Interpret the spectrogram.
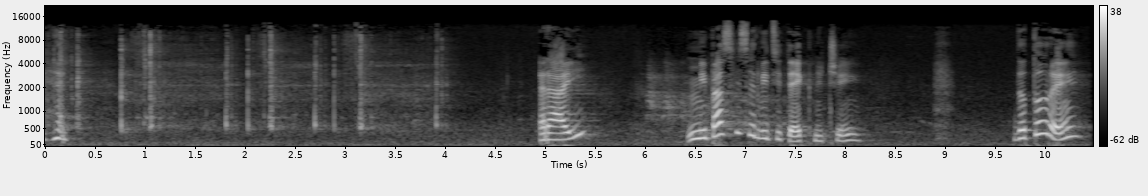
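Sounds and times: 
speech: 0.0 - 0.4, 5.0 - 5.5, 6.4 - 8.3, 9.7 - 10.4
rotary telephone dialing clicks: 0.2 - 4.2
laughter: 6.0 - 7.9.

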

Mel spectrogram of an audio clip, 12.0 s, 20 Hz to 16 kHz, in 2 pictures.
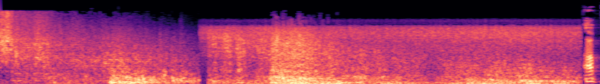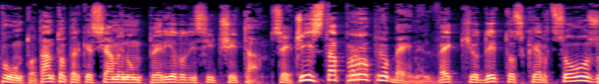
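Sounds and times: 
heavy rain downpour: 0.0 - 5.8
thunder rumbling: 0.0 - 5.8
speech: 5.9 - 11.9.

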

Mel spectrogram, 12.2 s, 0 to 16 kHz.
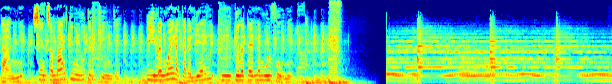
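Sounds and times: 
speech: 0.1 - 6.4
church bell tolling: 7.8 - 12.2.

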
